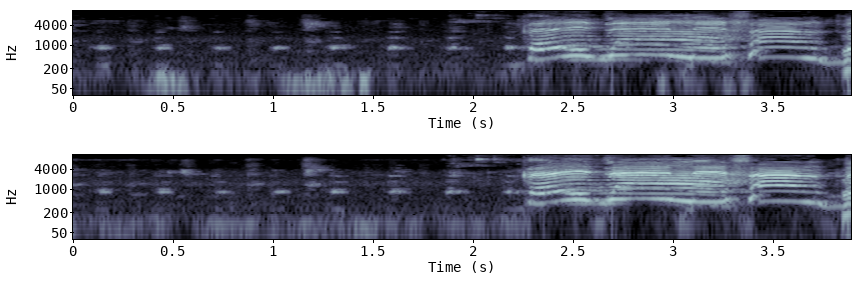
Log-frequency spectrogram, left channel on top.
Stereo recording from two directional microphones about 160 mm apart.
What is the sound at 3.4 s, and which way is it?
Child singing, 40° left (ahead or behind).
